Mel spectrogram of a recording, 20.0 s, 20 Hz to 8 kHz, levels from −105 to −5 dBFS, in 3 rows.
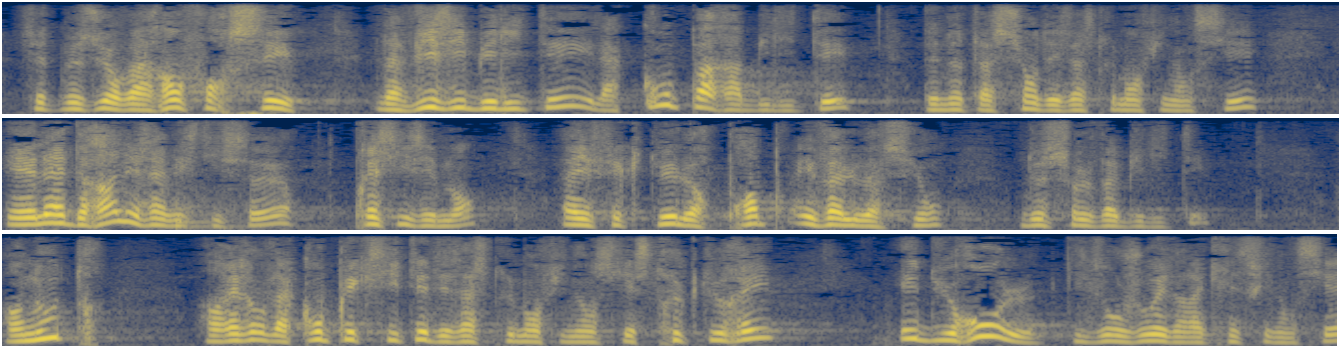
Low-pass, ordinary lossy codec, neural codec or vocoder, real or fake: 7.2 kHz; none; none; real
